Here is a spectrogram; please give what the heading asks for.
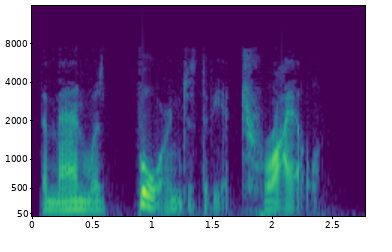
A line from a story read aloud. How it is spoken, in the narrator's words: Nynaeve muttered sourly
